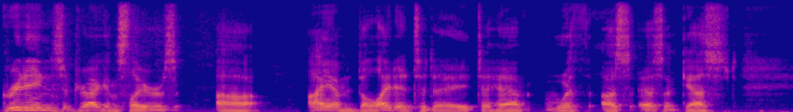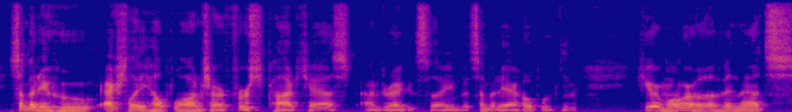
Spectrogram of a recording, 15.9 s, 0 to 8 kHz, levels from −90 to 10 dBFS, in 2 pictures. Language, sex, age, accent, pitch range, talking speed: English, male, 60-79, American, 100-120 Hz, 140 wpm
